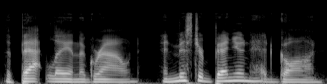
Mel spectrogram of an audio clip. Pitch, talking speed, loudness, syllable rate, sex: 125 Hz, 200 wpm, -19 LUFS, 4.0 syllables/s, male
